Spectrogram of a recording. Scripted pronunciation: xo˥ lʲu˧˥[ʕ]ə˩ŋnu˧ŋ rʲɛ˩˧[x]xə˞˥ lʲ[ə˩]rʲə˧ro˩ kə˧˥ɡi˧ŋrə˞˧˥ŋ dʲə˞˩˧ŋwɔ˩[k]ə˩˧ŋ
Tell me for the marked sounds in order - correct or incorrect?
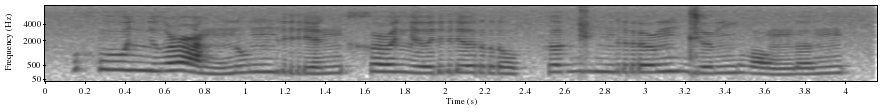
correct, incorrect: ŋ, incorrect: ə˩˧, incorrect: ŋ

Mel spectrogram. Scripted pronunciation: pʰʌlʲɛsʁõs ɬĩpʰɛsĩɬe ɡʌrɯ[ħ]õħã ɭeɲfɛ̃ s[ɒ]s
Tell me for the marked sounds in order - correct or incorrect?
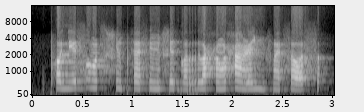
correct, incorrect: ʌ

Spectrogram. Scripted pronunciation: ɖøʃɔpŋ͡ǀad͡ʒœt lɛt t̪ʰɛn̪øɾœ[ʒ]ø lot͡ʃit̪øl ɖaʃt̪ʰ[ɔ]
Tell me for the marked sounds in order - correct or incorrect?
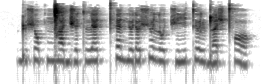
incorrect: ʃ, correct

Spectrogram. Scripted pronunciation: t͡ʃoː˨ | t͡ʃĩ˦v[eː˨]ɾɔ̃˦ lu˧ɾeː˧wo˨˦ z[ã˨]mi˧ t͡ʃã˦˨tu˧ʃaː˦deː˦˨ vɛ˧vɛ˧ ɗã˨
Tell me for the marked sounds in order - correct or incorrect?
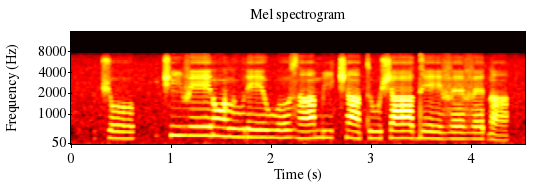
incorrect: eː˦, incorrect: ã˨˦

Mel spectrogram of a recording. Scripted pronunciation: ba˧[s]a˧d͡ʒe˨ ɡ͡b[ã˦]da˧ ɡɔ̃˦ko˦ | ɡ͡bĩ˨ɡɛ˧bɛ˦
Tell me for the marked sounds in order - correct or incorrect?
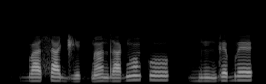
correct, incorrect: ã˨˦

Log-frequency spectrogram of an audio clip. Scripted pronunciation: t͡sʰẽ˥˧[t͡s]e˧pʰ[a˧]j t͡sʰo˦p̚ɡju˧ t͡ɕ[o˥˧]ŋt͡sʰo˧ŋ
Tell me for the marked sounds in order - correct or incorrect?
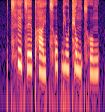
correct, incorrect: a˨˩, correct

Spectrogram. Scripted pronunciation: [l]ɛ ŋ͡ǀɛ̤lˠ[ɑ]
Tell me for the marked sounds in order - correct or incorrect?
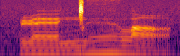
incorrect: ɭ, correct

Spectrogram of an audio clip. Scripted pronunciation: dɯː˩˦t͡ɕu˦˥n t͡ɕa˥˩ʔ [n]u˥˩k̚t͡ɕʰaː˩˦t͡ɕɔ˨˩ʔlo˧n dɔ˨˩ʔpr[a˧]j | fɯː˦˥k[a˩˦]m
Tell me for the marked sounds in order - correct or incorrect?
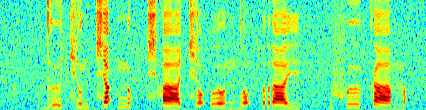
correct, correct, incorrect: a˨˩

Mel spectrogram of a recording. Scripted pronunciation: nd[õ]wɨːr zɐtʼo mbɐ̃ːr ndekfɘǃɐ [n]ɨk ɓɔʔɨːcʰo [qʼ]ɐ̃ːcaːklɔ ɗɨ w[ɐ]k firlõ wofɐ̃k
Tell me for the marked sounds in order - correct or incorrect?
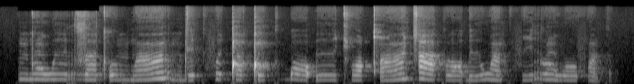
correct, incorrect: ǃ, correct, incorrect: ɐ̃

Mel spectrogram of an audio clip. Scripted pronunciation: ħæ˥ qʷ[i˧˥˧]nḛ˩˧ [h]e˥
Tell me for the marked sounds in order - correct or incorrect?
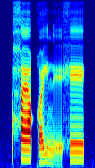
correct, correct

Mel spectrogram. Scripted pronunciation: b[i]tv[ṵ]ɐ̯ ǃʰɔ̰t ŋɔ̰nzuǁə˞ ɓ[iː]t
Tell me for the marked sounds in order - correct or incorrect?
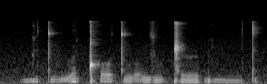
correct, correct, correct

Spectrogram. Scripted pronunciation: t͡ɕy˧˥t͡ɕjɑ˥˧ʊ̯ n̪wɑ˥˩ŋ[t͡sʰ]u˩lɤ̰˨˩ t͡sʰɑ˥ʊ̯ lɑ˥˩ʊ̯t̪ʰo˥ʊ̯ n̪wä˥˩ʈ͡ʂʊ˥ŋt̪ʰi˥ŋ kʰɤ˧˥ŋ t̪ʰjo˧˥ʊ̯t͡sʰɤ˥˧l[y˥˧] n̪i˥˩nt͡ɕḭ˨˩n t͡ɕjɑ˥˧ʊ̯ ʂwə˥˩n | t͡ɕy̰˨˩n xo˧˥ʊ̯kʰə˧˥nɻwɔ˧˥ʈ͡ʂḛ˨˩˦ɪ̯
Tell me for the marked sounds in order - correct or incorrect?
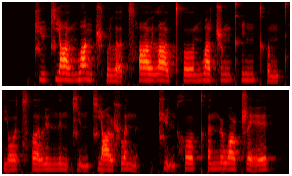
incorrect: ʈ͡ʂʰ, correct

